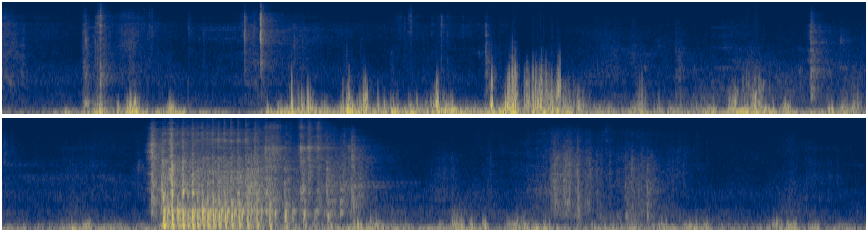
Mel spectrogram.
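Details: Homelite Big Red Super XL chainsaw with new chain and chrome new-old-stock muffler: crisp two-stroke bursts rising to a clean, full scream on each throttle blip, then dropping back; healthy, strong-running saw.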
